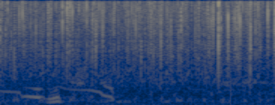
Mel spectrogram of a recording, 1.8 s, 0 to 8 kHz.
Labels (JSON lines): {"label": "biophony, cascading saw", "recorder": "SoundTrap 600 or HydroMoth"}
